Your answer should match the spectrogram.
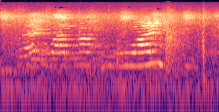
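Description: Infant macaque crying: two high, wavering calls, the second rising sharply in pitch about a second and a half in.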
